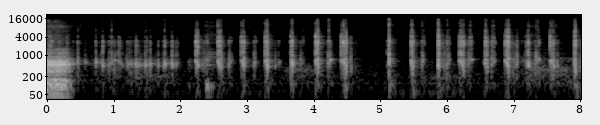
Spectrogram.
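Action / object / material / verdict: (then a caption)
scrape / small plastic bottle with plastic screw cap / plastic / none. Fingertips twist the white plastic screw lid of a small, clear plastic bottle along its threaded neck and rub it; the bottle has a white label, is held in both hands, and looks empty or nearly so. After a brief louder burst at the start, a quick run of short, crisp, bright clicks and scrapes follows, with a brief pause just before five seconds.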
